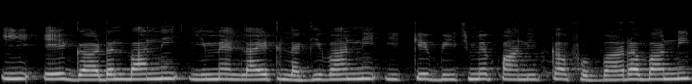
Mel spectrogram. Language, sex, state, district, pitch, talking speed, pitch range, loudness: Bhojpuri, female, Bihar, East Champaran, 240 Hz, 130 wpm, 230-245 Hz, -27 LUFS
